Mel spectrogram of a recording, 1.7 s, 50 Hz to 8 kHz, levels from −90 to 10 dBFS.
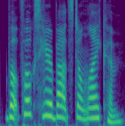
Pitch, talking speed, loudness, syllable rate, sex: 240 Hz, 215 wpm, -18 LUFS, 5.3 syllables/s, female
